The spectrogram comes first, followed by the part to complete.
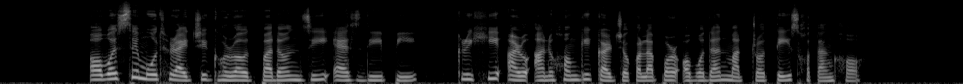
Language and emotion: Assamese, neutral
